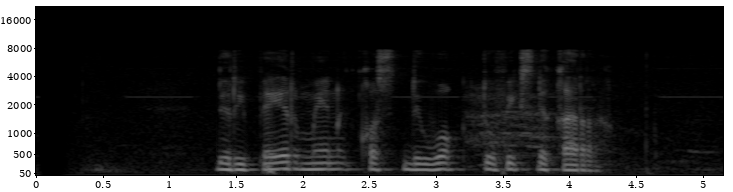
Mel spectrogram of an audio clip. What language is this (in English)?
Sundanese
